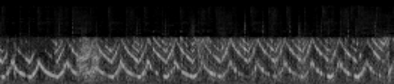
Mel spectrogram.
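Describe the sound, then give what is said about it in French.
A siren wails loudly and without a break, with many quick rising and falling sweeps repeating over and over. “Et la sirène. Voilà.”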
